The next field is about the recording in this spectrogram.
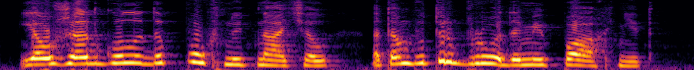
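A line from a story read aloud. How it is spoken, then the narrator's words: Mosquito, after loud sneeze. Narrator (Russian): комар громко чихнул и добавил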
